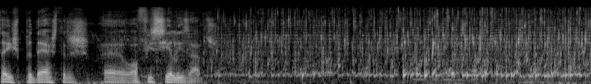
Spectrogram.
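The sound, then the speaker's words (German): Spring water bubbles and gurgles up steadily from the ground in Querenza in the Algarve, along the Via Algarviana hiking trail, continuous for about four seconds, following a couple of seconds of someone speaking. “Überall in und um Querenza sprudelt Quellwasser aus dem Boden.”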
